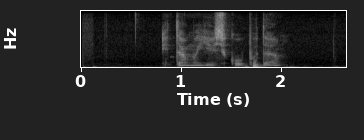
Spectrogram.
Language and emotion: Russian, neutral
